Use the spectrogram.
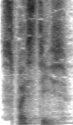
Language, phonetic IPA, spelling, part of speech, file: Russian, [spɐˈsʲtʲisʲ], спастись, verb, Ru-спастись.ogg
- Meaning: 1. to save oneself, to escape 2. to use as the thing that helps 3. passive of спасти́ (spastí)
